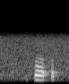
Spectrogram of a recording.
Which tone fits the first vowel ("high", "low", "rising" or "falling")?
low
